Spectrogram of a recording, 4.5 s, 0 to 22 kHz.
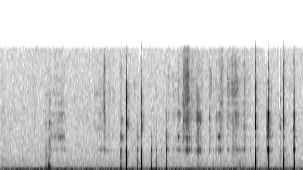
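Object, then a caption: Small pine wood block. A small, solid, light pine block with visible grain is held over a mini microphone and tapped and scratched with fingertips and short nails. Soft scratching over a low steady hum gives way to about eleven sharp, dry clicks, bright with a tone near 2.8 kHz, that stop instantly with no ring.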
